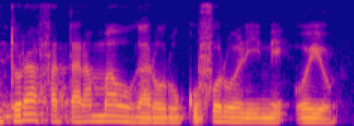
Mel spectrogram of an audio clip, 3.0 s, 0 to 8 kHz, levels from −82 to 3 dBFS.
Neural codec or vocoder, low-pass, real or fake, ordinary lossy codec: codec, 16 kHz, 16 kbps, FunCodec, trained on Chinese and English, 50 frames a second; 7.2 kHz; fake; none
